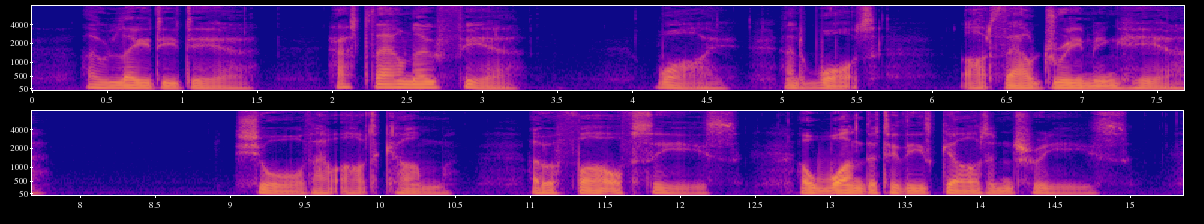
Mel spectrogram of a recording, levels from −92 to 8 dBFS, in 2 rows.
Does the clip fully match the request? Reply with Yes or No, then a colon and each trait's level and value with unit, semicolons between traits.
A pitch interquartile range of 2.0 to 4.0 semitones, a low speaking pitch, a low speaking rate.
Yes: average, 3.0 semitones; very low, 80 Hz; slow, 110 wpm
